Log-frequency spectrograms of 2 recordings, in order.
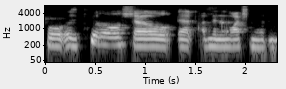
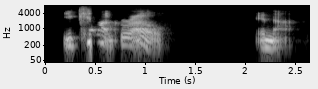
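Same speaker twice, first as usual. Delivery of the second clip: put-on sweet small voice, quieter; 4 dB quieter than usual. Retelling what an inner voice said that made the speaker cry: imitating a sweet little voice. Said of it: "the sweet little voice that said".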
